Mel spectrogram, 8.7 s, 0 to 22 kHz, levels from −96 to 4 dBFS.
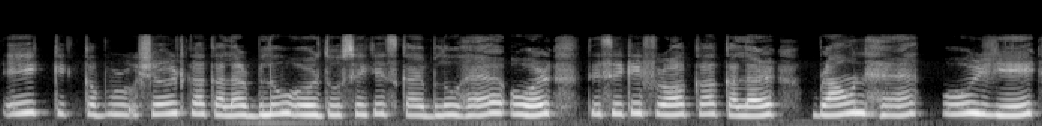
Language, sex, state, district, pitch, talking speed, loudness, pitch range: Hindi, female, Haryana, Jhajjar, 285 Hz, 160 wpm, -15 LUFS, 270-305 Hz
